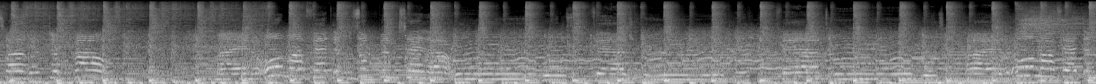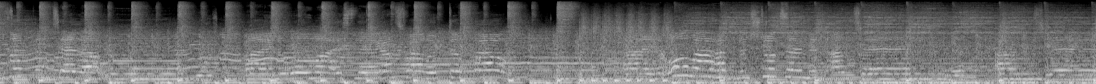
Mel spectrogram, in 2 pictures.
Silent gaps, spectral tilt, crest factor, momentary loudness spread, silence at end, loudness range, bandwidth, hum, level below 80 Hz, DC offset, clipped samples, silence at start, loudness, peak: none; -4.5 dB/octave; 14 dB; 3 LU; 0 s; 1 LU; over 20 kHz; none; -22 dBFS; under 0.1%; under 0.1%; 0 s; -14 LUFS; 0 dBFS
